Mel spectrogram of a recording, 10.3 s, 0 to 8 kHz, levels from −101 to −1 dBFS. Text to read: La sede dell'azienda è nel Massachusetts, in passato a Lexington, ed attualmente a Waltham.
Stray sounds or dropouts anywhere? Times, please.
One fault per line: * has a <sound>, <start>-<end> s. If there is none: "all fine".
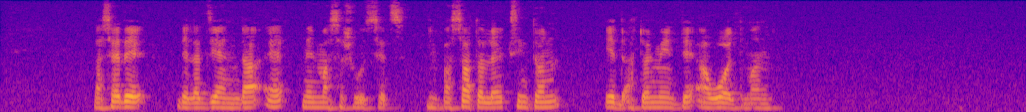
all fine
